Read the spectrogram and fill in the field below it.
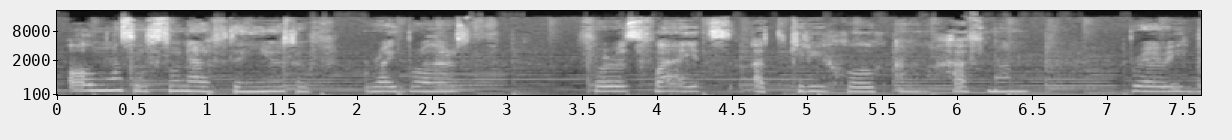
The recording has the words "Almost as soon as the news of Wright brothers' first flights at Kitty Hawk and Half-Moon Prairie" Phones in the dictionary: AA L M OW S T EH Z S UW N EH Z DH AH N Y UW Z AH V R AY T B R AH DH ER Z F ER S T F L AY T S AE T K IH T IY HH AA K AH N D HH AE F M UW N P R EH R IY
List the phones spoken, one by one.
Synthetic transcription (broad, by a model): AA L M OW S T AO S UW N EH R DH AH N Y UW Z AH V R AY T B R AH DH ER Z F ER S T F AY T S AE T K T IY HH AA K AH N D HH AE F M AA N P R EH R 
